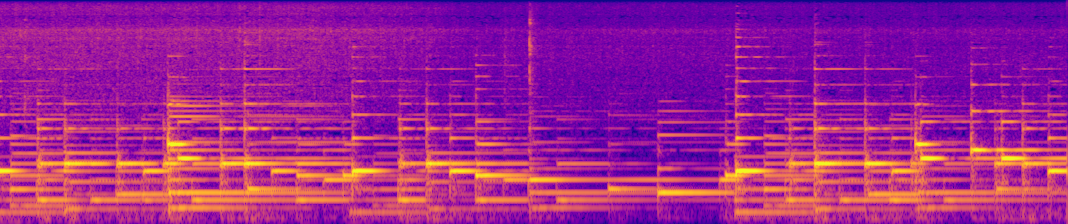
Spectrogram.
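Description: Background piano music, a melody of individual notes that fade after each strike, with a brief lull a little before the middle.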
